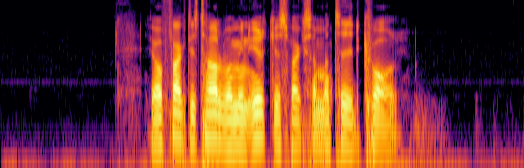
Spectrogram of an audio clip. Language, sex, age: Swedish, male, 25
